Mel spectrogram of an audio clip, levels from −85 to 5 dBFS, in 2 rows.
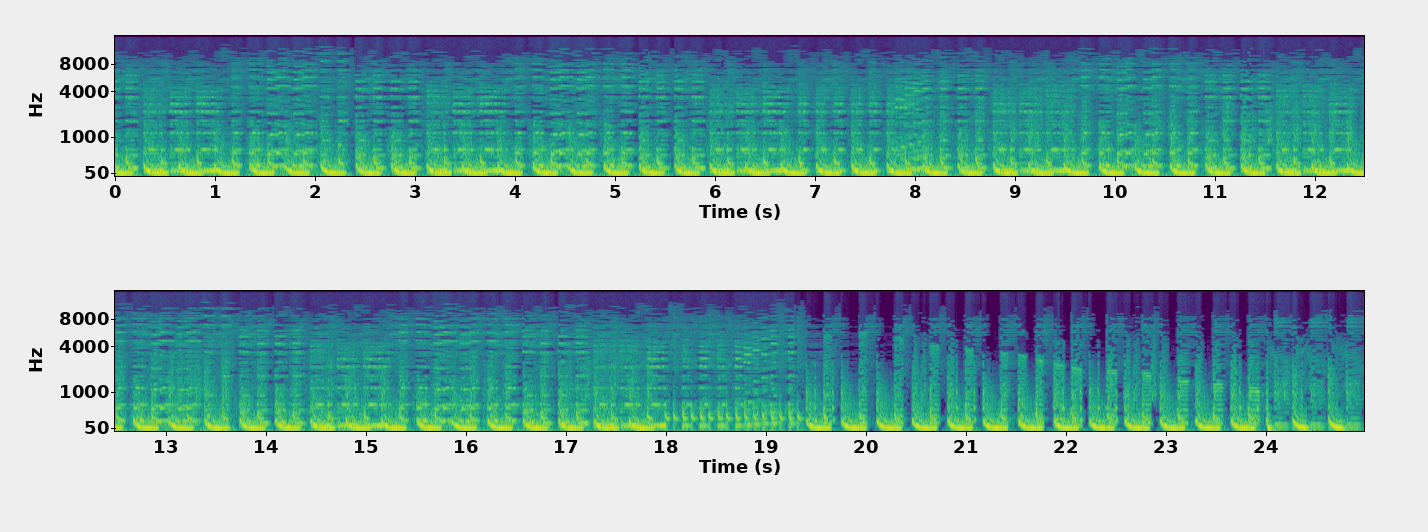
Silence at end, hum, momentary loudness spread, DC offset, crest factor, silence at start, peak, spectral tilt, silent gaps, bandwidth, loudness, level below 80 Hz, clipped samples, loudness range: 0 s; none; 2 LU; under 0.1%; 8 dB; 0 s; 0 dBFS; -5.5 dB/octave; none; 11.5 kHz; -10 LUFS; -10 dBFS; under 0.1%; 1 LU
